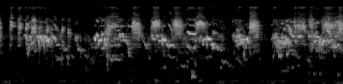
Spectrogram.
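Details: Budgerigars singing happily while eating, a busy chattering warble of rapid high chirps and buzzy notes in bursts, with brief pauses between phrases.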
